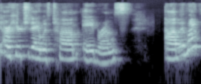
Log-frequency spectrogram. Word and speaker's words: Abrahams: and we are here today with Tom Abrams um am I pronouncing your name correctly Tom your last name you are you are it's Tom Abrams yes and Tom is um excuse me he's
